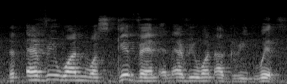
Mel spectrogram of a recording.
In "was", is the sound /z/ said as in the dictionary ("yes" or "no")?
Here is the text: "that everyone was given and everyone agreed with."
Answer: no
